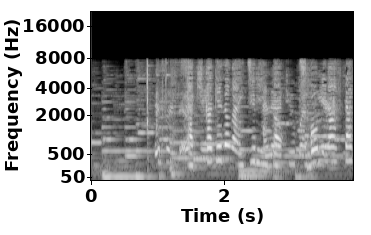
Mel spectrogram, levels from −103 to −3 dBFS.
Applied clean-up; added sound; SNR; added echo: classical method log-MMSE.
